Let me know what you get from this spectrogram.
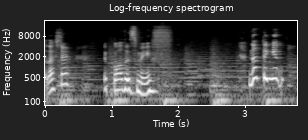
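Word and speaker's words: Leicester: Lester square that you told me last time to pronounce it Lester it bothers me nothing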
